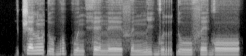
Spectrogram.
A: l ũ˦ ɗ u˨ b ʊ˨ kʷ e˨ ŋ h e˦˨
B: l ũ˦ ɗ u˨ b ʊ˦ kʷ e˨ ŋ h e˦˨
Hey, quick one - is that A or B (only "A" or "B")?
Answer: B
